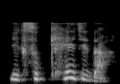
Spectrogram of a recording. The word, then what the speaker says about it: 익숙해지다: 긴장하다, 익숙해지다. 8번의 어색하다와 마찬가지로 기역과 히읗이 만나서 키읔 소리가 나기 때문에 익숙해지다, 익숙해지다.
